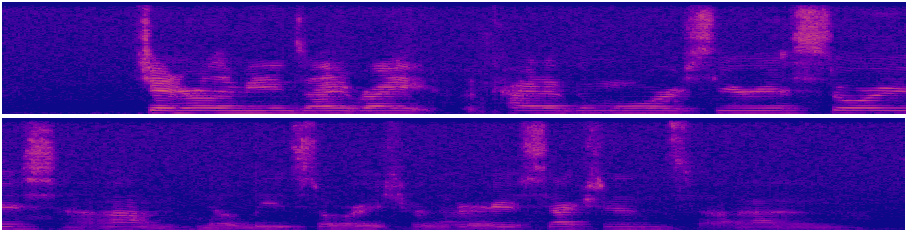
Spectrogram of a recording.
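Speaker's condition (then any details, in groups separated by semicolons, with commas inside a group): Spastic cerebral palsy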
